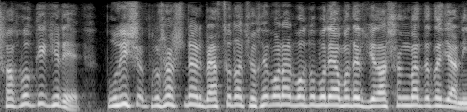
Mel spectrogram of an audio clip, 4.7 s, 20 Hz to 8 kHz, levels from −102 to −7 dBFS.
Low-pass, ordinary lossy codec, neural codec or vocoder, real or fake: none; none; codec, 16 kHz, 2 kbps, FunCodec, trained on LibriTTS, 25 frames a second; fake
